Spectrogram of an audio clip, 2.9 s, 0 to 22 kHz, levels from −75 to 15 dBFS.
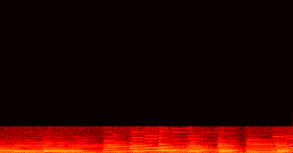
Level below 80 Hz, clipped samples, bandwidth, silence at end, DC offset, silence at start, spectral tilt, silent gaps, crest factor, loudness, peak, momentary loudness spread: -40 dBFS; under 0.1%; 4 kHz; 0 s; under 0.1%; 0 s; -11 dB/octave; none; 14 dB; -24 LUFS; -10 dBFS; 4 LU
